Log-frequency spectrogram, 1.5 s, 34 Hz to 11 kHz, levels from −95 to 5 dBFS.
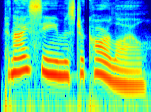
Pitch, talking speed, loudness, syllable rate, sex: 215 Hz, 200 wpm, -15 LUFS, 4.8 syllables/s, female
